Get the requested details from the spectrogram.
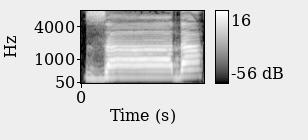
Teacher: यह अलिफ मुंह के खाली हिस्से से ही अदा हो रहा है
